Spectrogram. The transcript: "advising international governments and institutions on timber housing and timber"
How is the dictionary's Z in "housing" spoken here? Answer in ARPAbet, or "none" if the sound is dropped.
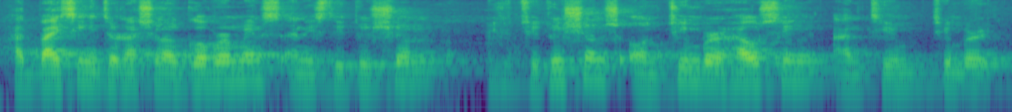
S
